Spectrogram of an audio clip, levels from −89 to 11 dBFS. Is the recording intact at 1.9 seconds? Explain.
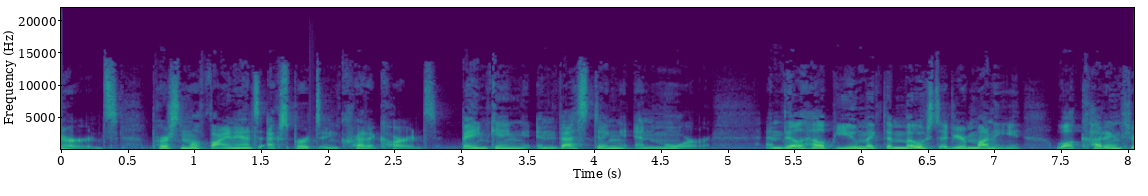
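No. A brief irregular burst of crackle and scratching cuts through the speech from 1.86 to 1.90 s: loose connector crackle, where a worn contact rapidly breaks and remakes the signal path.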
